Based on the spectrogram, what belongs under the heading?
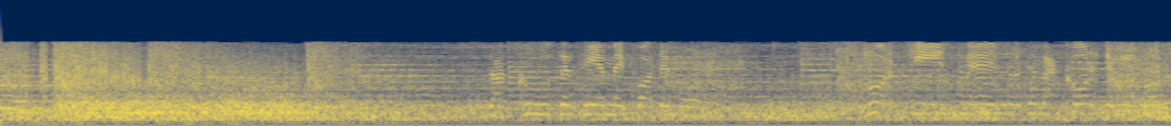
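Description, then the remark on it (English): A loud, muffled explosion bursts out at once and rolls on as a dense, crackling rumble that eases slightly after a couple of seconds, with indistinct voices mixed into the noise. “I'm always surprised that poor Prince Humperdinck survives that explosion.”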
